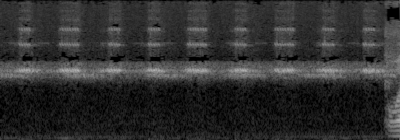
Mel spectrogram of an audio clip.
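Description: Crickets chirping as an edited-in comedy sound effect: a steady high chirp pulsing about twice a second, starting and stopping abruptly, the 'crickets' gag for an awkward silence.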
